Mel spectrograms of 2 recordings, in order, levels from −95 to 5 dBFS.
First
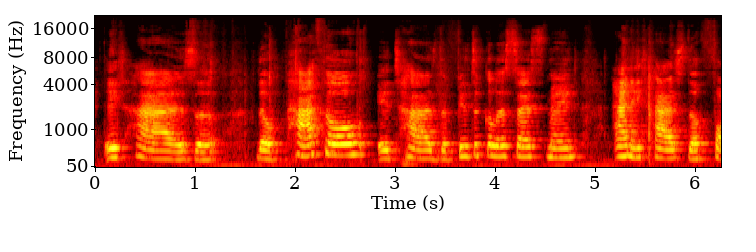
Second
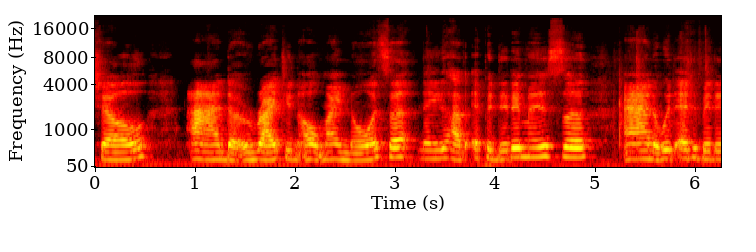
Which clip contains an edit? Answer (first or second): second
